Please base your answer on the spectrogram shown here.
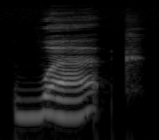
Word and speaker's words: work: We would say work, word, world. We use the same vowel that's in her, term, and serve.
